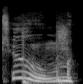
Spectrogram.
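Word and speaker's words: tomb: with Dome absolutely and Tom rhymes with womb all right all right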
